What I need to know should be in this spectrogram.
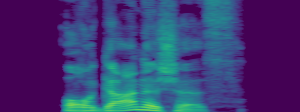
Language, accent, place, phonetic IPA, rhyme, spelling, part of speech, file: German, Germany, Berlin, [ɔʁˈɡaːnɪʃəs], -aːnɪʃəs, organisches, adjective, De-organisches.ogg
- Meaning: strong/mixed nominative/accusative neuter singular of organisch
